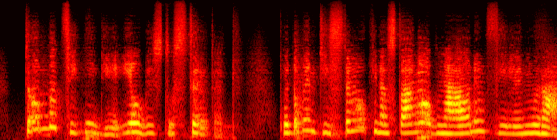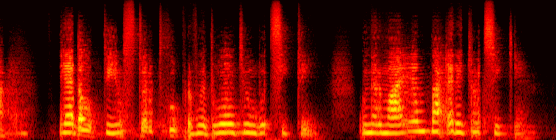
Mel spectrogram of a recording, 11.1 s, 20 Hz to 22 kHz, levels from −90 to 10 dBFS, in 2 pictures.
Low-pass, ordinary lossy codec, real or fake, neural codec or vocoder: none; none; fake; codec, 44.1 kHz, 0.9 kbps, DAC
